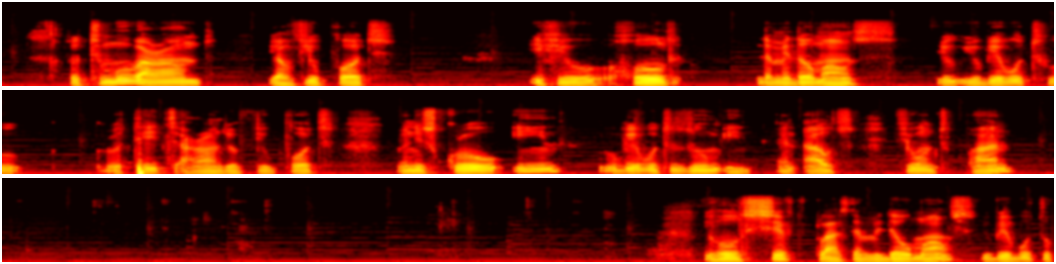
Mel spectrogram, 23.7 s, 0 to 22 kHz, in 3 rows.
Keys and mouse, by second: 2.4-3.6 middle drag, 5.0-9.9 middle drag, 15.1 space, 16.4 space, 17.0-17.4 shift+drag, 19.7 shift+click, 20.2-21.0 shift+middle drag, 21.5-23.6 shift+middle drag.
